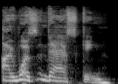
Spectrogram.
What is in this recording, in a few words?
lasthit pain; ringmaster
